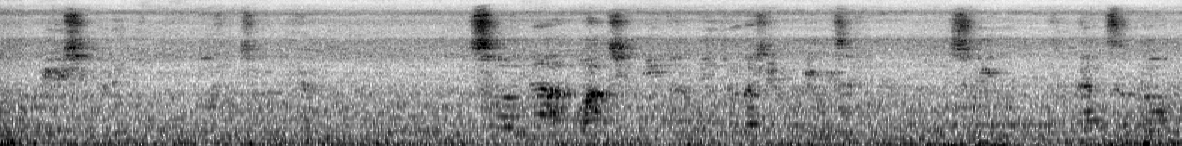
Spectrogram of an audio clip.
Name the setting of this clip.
subway train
